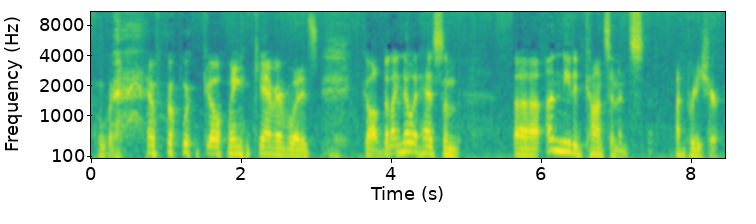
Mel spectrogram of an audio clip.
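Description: A man's voice: a little high, animated, a little slow, fairly bright tone. A middle-aged man giving casual let's play commentary as a gaming host. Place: indoor room with bookshelves. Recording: faint noise, game ambience behind.

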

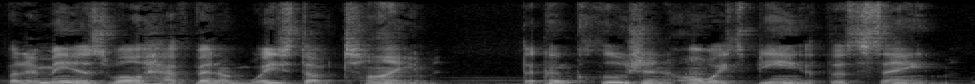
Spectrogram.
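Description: A man's voice: mid-range voice, expressive, moderate pace, mellow. Male narrator for dramatic fan fiction, mid-range voice, music bed underneath. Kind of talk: scripted dramatic story narration in first person. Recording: guitar music behind the voice. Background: guitar and plucked string music.

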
